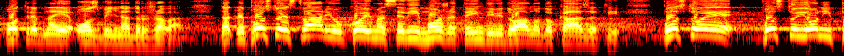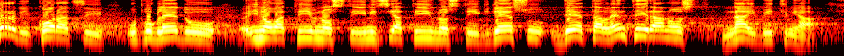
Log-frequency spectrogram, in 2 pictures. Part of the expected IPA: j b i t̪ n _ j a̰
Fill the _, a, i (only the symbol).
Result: i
